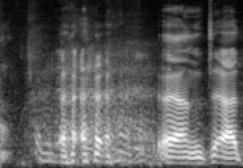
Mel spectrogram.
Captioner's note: laughter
